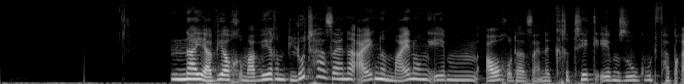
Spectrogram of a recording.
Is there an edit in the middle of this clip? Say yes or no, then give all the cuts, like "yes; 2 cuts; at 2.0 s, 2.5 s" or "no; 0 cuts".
no; 0 cuts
